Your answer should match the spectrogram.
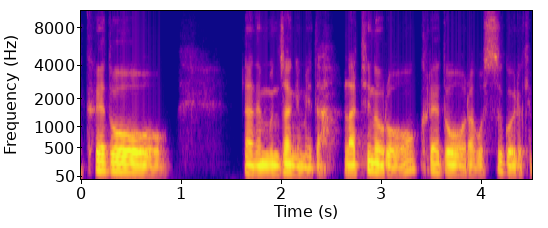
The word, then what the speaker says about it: Credo: 네, 크레도라는 문장입니다. 라틴어로 크레도라고 쓰고 이렇게 발음합니다.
